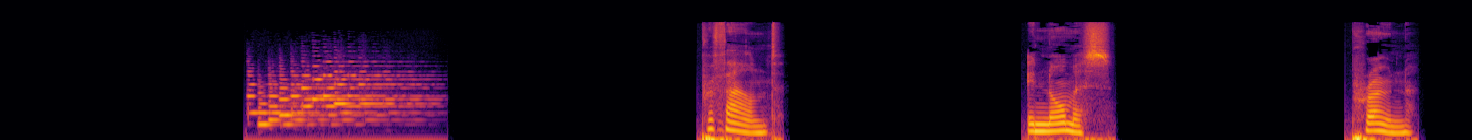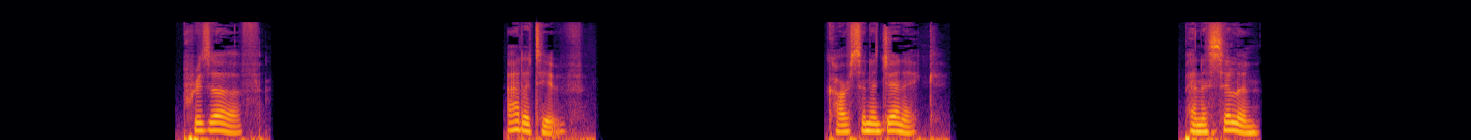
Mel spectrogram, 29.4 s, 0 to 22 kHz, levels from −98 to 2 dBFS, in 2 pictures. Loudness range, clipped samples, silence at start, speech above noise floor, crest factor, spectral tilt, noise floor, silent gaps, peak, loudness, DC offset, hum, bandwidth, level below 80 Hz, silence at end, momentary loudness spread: 6 LU; under 0.1%; 2.45 s; 26 dB; 20 dB; -5 dB/octave; -43 dBFS; 4.54-6.96 s, 7.89-10.21 s, 11.22-13.44 s, 14.25-16.47 s, 17.48-19.75 s, 20.74-22.96 s, 24.28-26.50 s; -2 dBFS; -18 LUFS; under 0.1%; none; 12.5 kHz; -34 dBFS; 2.15 s; 19 LU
